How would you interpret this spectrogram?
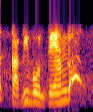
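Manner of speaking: ordinary talk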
